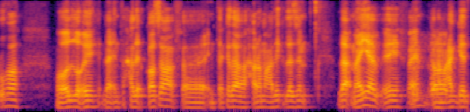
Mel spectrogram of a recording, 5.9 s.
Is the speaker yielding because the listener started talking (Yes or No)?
Yes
